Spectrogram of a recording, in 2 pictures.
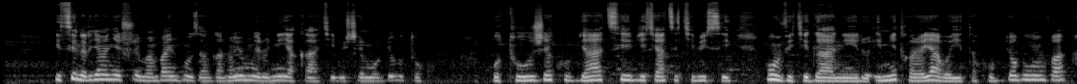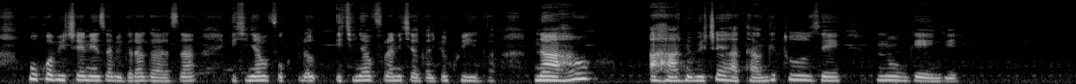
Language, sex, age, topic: Kinyarwanda, female, 25-35, education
